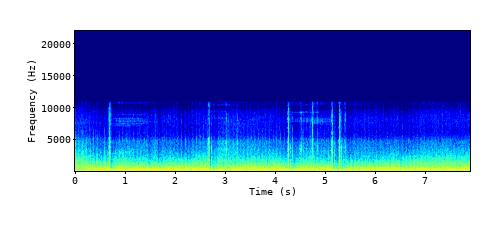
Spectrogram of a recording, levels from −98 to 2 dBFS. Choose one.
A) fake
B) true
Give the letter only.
B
